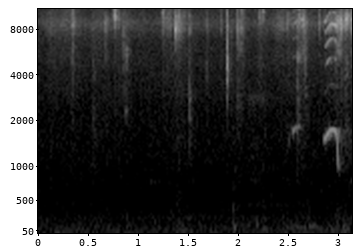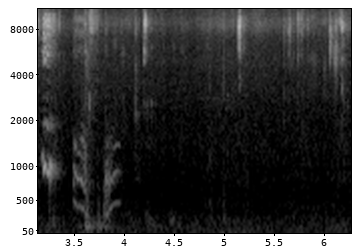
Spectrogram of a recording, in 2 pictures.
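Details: German Pinscher puppies from a 2020 litter: faint high whimpers and squeaks, a few bending downward, clustered around the middle, with soft rustling and thumps and a steady high background hiss.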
